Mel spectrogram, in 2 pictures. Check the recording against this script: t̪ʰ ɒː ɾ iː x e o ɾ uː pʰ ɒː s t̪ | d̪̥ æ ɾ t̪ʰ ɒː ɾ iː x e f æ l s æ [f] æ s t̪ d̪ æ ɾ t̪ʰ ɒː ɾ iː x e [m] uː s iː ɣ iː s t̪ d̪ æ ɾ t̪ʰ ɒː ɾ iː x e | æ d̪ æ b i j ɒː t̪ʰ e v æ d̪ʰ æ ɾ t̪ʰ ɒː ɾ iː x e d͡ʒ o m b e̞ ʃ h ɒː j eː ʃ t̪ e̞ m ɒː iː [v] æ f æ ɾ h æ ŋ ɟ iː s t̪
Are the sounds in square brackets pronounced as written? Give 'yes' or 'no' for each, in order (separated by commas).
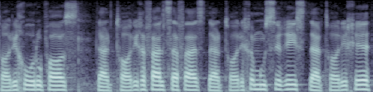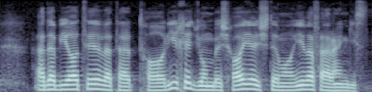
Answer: yes, yes, yes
